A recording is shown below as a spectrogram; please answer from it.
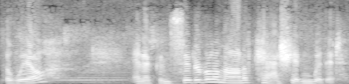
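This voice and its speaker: A woman's voice: fairly low pitch, animated, fairly quick, soft background music, natural voice. An actress in an old-time radio drama playing a determined woman investigating her friend's murder. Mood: resolute. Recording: muffled lo-fi radio broadcast.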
